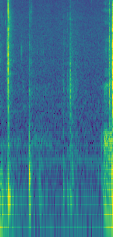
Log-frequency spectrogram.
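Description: A sharp click as an RTL-SDR USB dongle is pushed home into a Raspberry Pi's USB port, then two fainter clicks about half a second and a second and a half in.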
